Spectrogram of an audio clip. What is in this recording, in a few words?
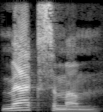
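"Maximum", American English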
